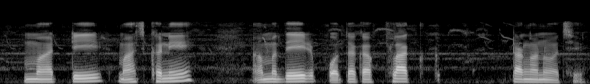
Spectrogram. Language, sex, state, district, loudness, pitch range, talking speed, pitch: Bengali, male, West Bengal, Alipurduar, -20 LUFS, 115-140 Hz, 70 wpm, 125 Hz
